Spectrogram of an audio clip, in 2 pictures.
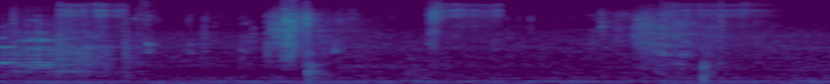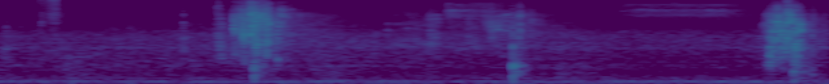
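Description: High-heeled footsteps click on a hard floor.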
